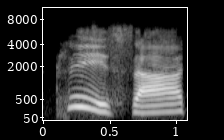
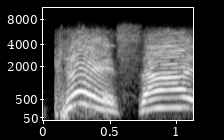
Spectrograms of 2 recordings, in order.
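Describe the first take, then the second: First: It is said in a mild, polite tone. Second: It is said in a harsh, aggressive tone. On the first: "It was like" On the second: "it got really aggressive"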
